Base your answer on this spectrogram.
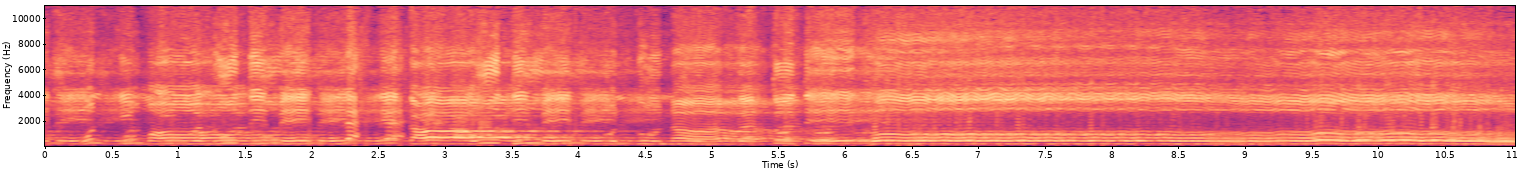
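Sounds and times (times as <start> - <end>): person singing devotional song: 0.0 - 11.0.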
